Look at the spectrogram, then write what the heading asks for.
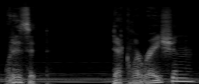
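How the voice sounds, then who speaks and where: Guy playing a grim brooding horror game narrator, low and solemn, music behind. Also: very animated, moderate pace. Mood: grim revulsion. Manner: solemn, dramatic reading. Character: brooding horror-novel narrator facing a loathed creature.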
